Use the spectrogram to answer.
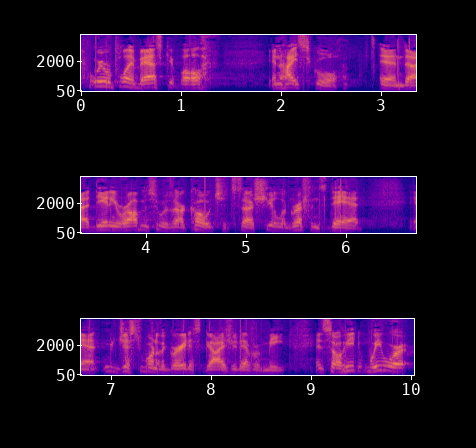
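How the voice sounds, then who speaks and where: A man with a high voice delivers an animated sermon, jumping into the characters as he tells the story. His voice rings out in a hall with a long reverb. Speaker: pastor.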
